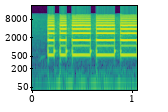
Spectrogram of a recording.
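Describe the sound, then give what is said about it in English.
Morse code for the digit two: two short beeps followed by three long ones, a steady mid-pitched buzzy tone sounding loud and alone, with brief gaps between each. “The code for 2 sounds like this.”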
